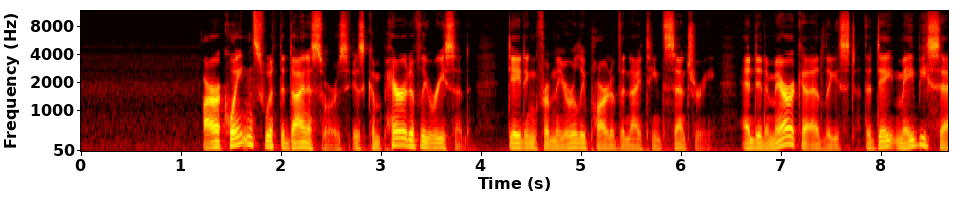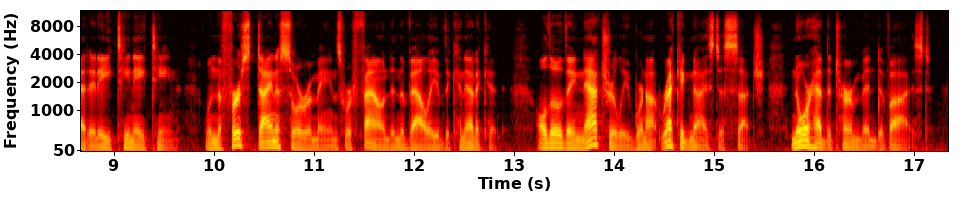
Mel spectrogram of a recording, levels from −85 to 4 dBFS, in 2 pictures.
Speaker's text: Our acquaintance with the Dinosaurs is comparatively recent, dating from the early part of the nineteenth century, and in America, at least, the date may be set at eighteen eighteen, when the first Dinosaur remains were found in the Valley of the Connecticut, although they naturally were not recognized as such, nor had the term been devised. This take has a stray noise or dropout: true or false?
false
